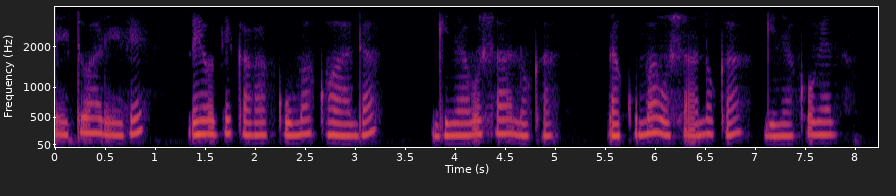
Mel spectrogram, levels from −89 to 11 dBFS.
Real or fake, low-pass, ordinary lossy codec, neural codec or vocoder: real; 3.6 kHz; AAC, 16 kbps; none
